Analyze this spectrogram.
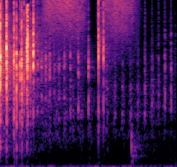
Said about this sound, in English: And the wood amplifies the sound, so you have that sense of drama. Also the dice on the wood too, you know, they'll spin quicker, they'll hit off the sides quicker.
